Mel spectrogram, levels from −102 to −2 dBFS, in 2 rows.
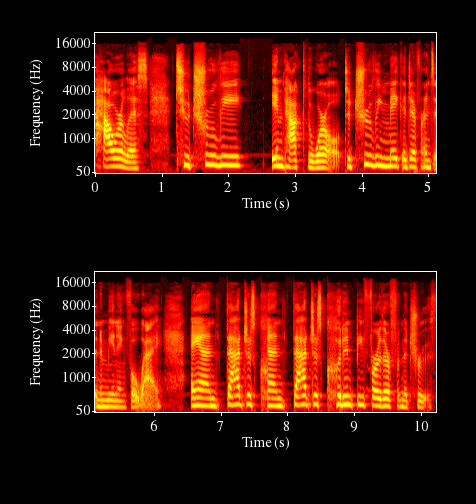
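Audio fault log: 7.69–8.69 s, stream segment repeated: about one second of speech plays a second time because the player queued the same segment twice, with a small blip at the jump back. On a spectrogram the same one-second pattern appears twice in a row, and the waveform shows a hard discontinuity at the seam.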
